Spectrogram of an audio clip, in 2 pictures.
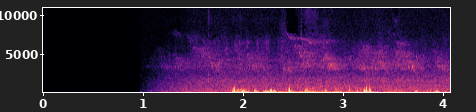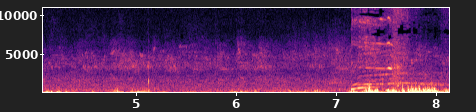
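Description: Outdoor ambience beginning about a second in: wind gusting and buffeting the microphone, with faint birdsong above it. Near the end, a short, louder vocal sound rises and falls in pitch.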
